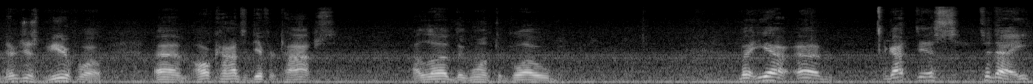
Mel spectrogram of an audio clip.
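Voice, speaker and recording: A man's voice: medium pitch, slow, long pauses. A man hosting a casual hobby workbench video, rambling and hesitant as he thinks aloud. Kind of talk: casual workbench vlog about old radios. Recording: clearly noisy room, steady hum.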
